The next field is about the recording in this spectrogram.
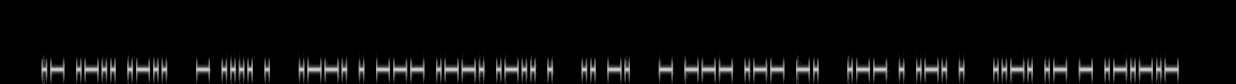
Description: Morse code, heard as a keyed tone, about 28 wpm, 700 Hz. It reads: ALL THE PEOPLE IN TOWN WERE FAT.
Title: Sentences from Top 1000 Words - Review Part 4 - 28wpm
